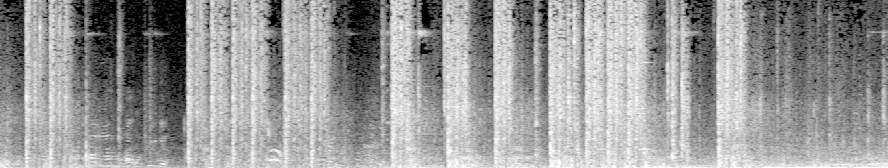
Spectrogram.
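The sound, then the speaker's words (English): Gunfire erupts around a Kenyan police patrol in a deserted neighbourhood of Haiti's capital: loud, sharp bursts of rapid shots in several clusters, with a low hum entering toward the end. “We're joining the Kenyan police on a patrol. It's not long before we come under fire.”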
